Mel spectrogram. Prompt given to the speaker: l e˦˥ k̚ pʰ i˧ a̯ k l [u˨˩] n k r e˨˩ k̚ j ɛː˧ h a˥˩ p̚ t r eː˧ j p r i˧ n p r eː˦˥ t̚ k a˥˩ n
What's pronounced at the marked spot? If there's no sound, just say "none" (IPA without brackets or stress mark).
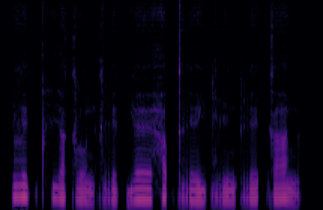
o˨˩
